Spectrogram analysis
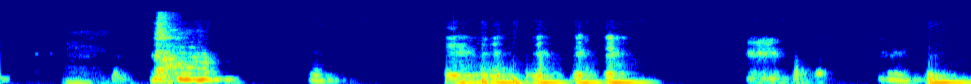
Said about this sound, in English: Is it coughing on your end or mine?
